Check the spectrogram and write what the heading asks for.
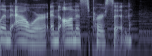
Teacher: even though hour starts with an H, we say an hour because the H is silent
